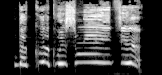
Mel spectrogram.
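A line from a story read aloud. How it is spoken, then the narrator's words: Shrill girl's scream. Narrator (Russian): пронзительно завопила девчонка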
